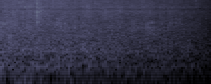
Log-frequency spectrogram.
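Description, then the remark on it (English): A dense, steady wash of hard rain hisses continuously across the whole range, unbroken by voices, then tapers off softly in the final moments. “You're listening to Hard Rain.”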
